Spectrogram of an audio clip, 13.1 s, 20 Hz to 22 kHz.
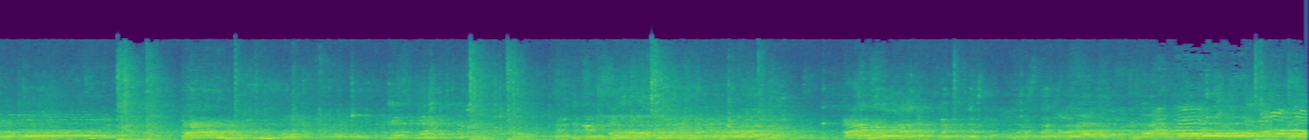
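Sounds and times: players shouting and chatting: 0.0 - 13.0
volleyball smacks: 1.2 - 1.8.

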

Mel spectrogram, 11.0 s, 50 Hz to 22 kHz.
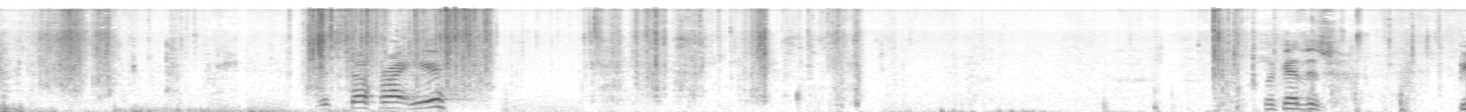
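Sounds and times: dry bark rustling: 0.0 - 6.9.

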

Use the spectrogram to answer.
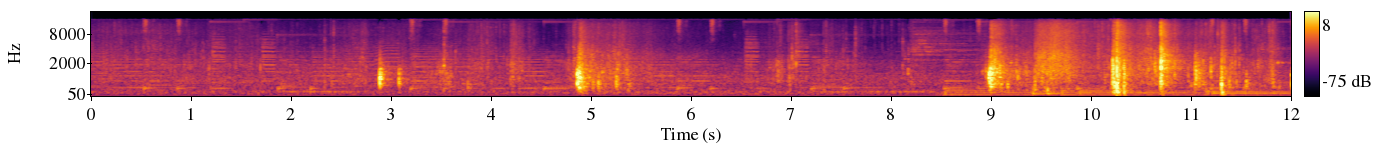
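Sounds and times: background music: 0.0 - 12.0
fronds rustling: 0.0 - 12.0
pole knocking coconut tree: 4.8 - 5.6, 8.9 - 12.0.

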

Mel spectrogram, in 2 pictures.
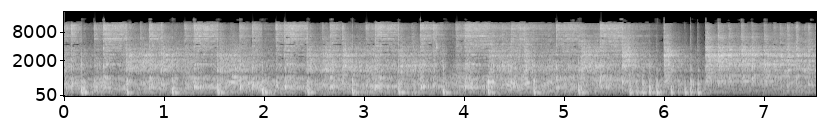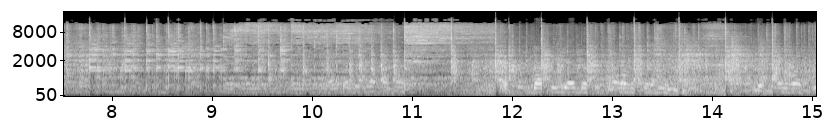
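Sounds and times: drumming on pots and scrap: 0.0 - 15.0
electronic dance beat: 0.0 - 15.0.

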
